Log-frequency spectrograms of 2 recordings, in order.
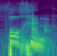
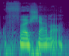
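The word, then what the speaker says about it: Forchhammer: And I am going to attempt to pronounce the surname Forkhammer. Forkhammer. – Forkhammer. – F-O-R-C-H Hammer. – Forkhammer. – Forshammer, like Shamwell. Forshammer.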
